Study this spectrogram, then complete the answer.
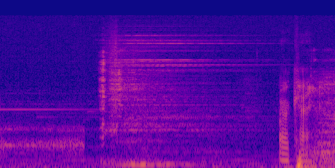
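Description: A short electronic chime rings out.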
